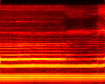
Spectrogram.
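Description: A man chanting one long, steady note to open a Sanskrit invocation. The open vowel closes to a hum a little past halfway.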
